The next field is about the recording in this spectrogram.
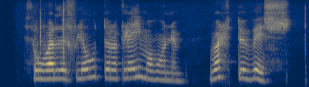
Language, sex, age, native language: Icelandic, male, 11, Icelandic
